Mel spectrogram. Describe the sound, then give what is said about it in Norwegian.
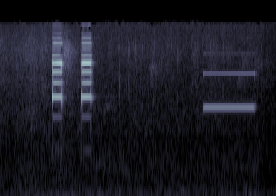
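An alcohol interlock breathalyzer in a car of the transport firm Nærtjenester in Florø beeps as its button is pressed and a deep breath is blown into the mouthpiece before starting the car: two short, high electronic bleeps in quick succession, a pause, then one longer steady tone, over a low background rumble. “Et trykk på alkolåsen og et dypt andedrag.”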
